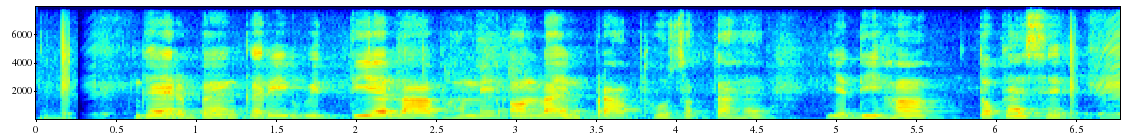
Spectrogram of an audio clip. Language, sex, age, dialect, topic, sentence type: Hindi, male, 18-24, Garhwali, banking, question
